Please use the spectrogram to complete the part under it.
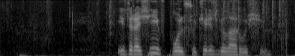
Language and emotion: Russian, neutral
